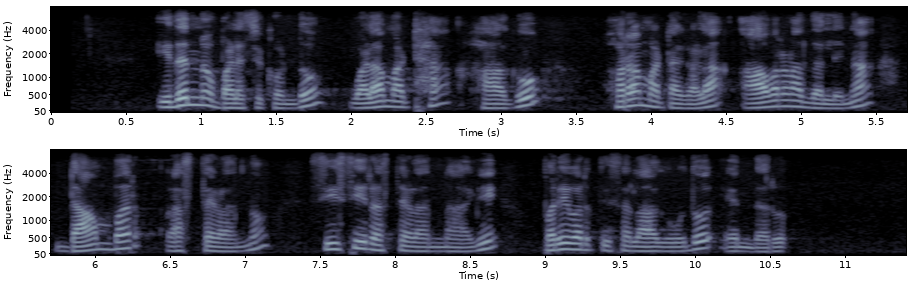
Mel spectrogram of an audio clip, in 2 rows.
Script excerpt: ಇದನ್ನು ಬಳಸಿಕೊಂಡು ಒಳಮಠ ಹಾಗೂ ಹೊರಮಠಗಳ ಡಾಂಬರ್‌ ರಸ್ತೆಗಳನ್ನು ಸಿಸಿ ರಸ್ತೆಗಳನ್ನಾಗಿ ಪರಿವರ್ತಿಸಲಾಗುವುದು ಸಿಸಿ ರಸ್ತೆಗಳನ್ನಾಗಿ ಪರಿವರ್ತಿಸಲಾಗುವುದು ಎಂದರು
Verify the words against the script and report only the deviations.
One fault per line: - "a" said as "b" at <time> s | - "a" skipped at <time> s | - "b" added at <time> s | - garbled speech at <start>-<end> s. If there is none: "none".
- "ಆವರಣದಲ್ಲಿನ" added at 4.7 s
- "ಸಿಸಿ ರಸ್ತೆಗಳನ್ನಾಗಿ ಪರಿವರ್ತಿಸಲಾಗುವುದು" skipped at 10.1 s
